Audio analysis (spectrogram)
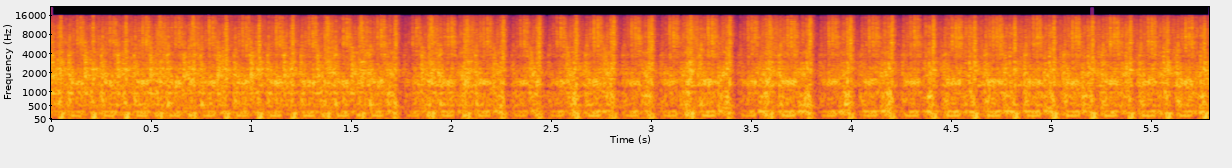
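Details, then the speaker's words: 1950s Cushman Cub one-cylinder four-stroke stationary engine on virtually pure 91% rubbing alcohol, mixture set about an eighth turn richer than for gas: busy rattle with uneven stumbling beats and skips; running rough. "that's an interesting sound the it's running a little bit richer than gas ever so like this like an eigh of a turn more"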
